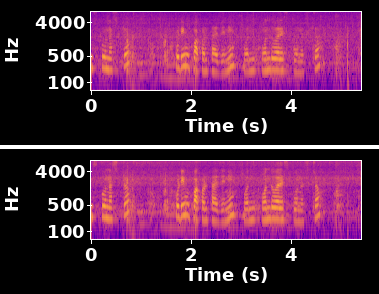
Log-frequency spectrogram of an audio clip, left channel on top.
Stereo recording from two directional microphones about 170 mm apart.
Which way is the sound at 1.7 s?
5° right (ahead or behind).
